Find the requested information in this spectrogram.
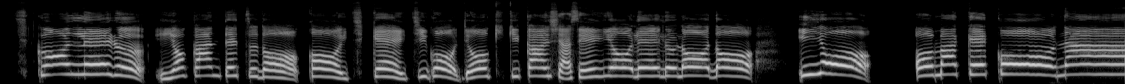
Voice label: インタビュー; 降幡愛さんインタビュー

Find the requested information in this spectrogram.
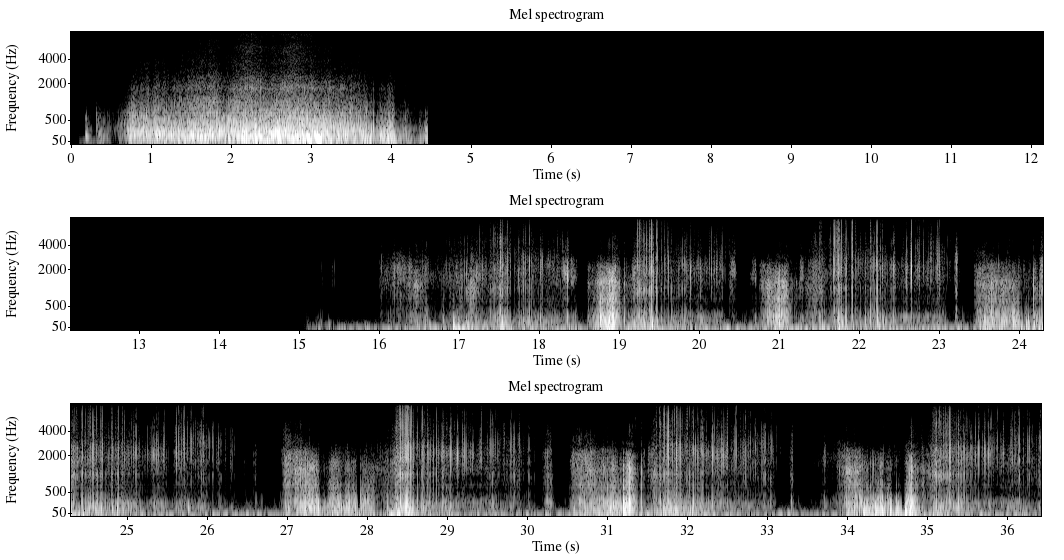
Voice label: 耳かき左, ASMR; ASMRver

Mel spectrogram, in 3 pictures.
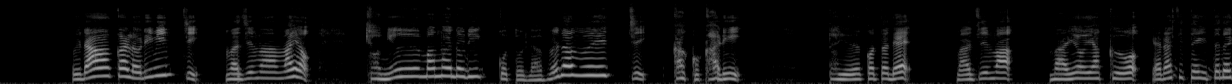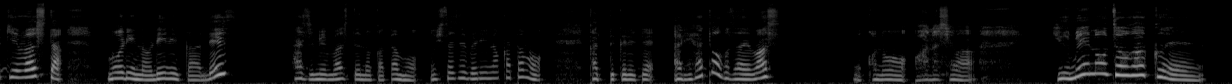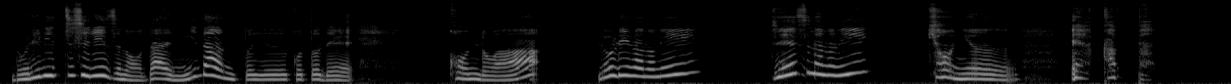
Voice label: フリートーク

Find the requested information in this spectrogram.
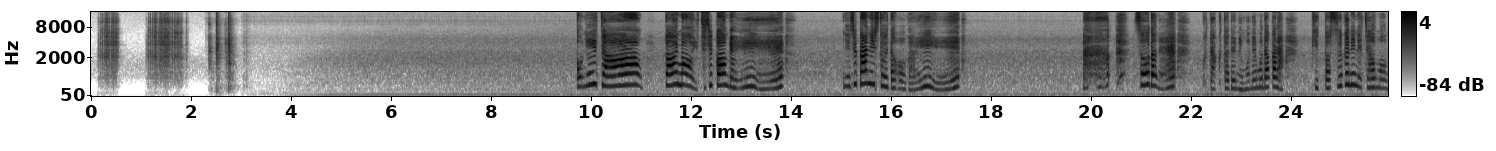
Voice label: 添い寝; 一緒にお昼寝（添い寝）

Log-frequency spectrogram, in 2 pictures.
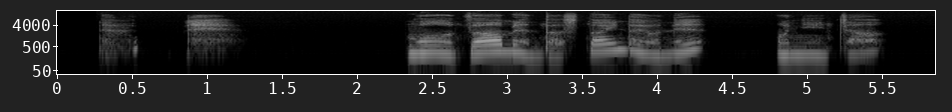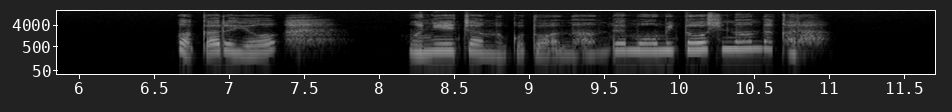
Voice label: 妹 台詞

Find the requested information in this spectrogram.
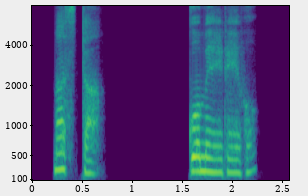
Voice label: "マスター ご命令を・・・" 少女×低音域

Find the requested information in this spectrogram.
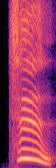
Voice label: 「つー」, 明るい声

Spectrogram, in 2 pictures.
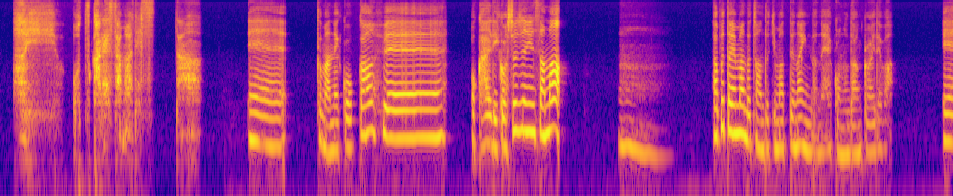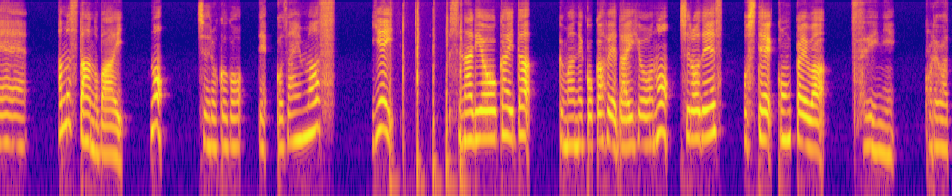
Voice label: フリートーク

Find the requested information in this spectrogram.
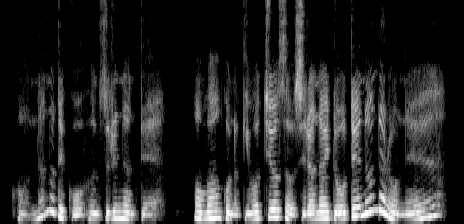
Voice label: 女の子 台詞, ASMR

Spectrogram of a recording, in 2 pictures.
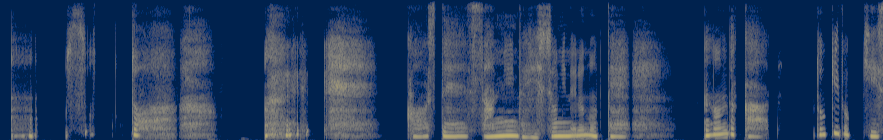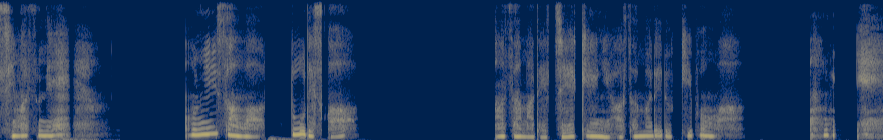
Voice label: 安眠誘導ボイス, ASMR; 凛南＆クリスVer

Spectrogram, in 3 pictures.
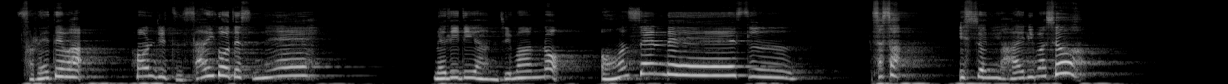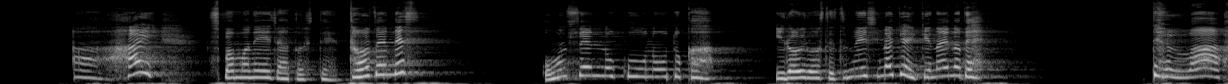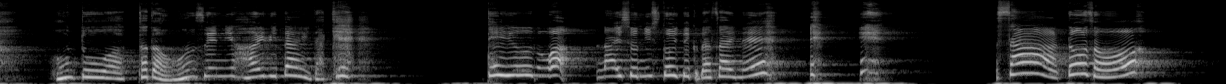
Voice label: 温泉でリラックス ～温泉混浴ASMR～

